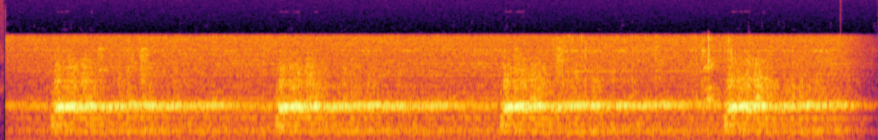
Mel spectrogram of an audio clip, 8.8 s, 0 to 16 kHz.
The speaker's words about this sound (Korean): 여러분 혹시 잠수함 영화 많이 보셨죠? 잠수함 영화 안 보셨어요? 뭐 크림슨 타이드, 뭐 다스부트, U571. 굉장 보면 핑핑핑 소리 들리죠. 그 액티브 소나예요. 액티브 소나.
